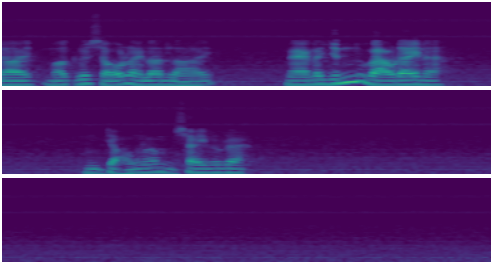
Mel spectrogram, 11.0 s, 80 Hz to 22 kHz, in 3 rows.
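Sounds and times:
faint hiss: 0.0 - 11.0
low electrical hum: 0.0 - 11.0
thin high whine: 0.0 - 11.0.

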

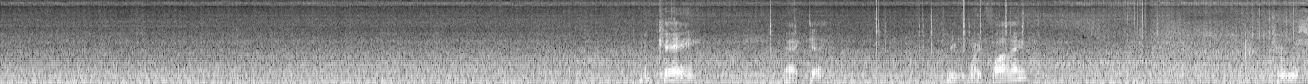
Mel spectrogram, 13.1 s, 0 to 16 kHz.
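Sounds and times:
steady mechanical hum: 0.0 - 13.0.

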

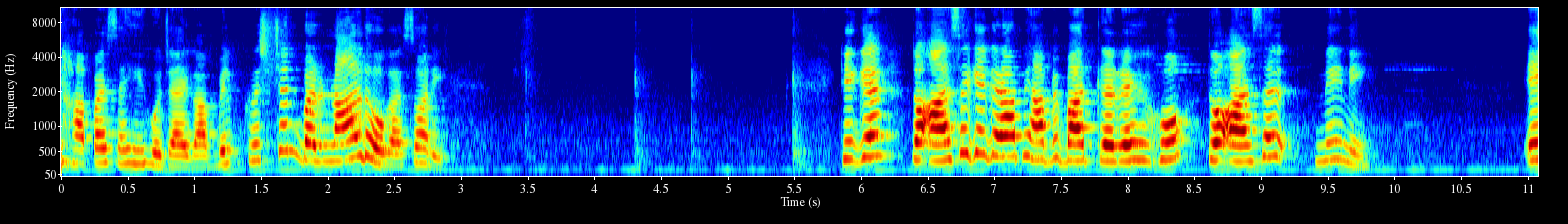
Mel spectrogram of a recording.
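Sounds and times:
woman speaking: 0.0 - 3.0, 5.8 - 9.9
faint taps on touch screen: 4.2 - 5.7.

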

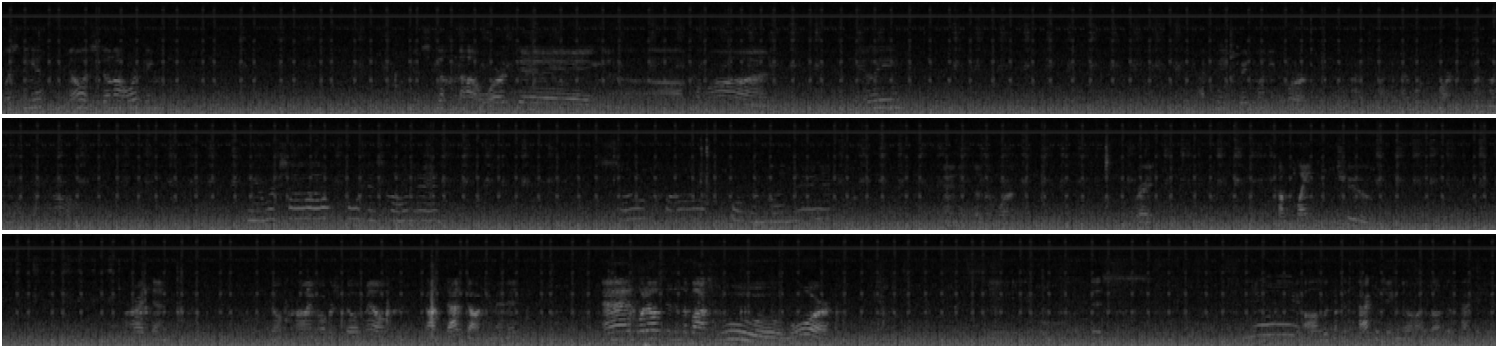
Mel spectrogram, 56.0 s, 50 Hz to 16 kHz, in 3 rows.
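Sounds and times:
clockwork toy ticking: 0.0 - 56.0.

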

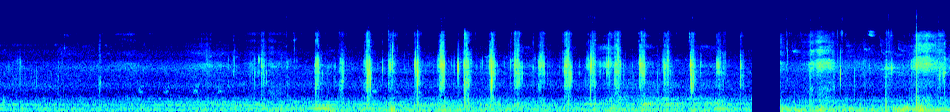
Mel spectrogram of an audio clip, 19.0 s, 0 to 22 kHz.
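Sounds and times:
footsteps crunching on gravel: 4.6 - 15.0, 16.6 - 19.0.

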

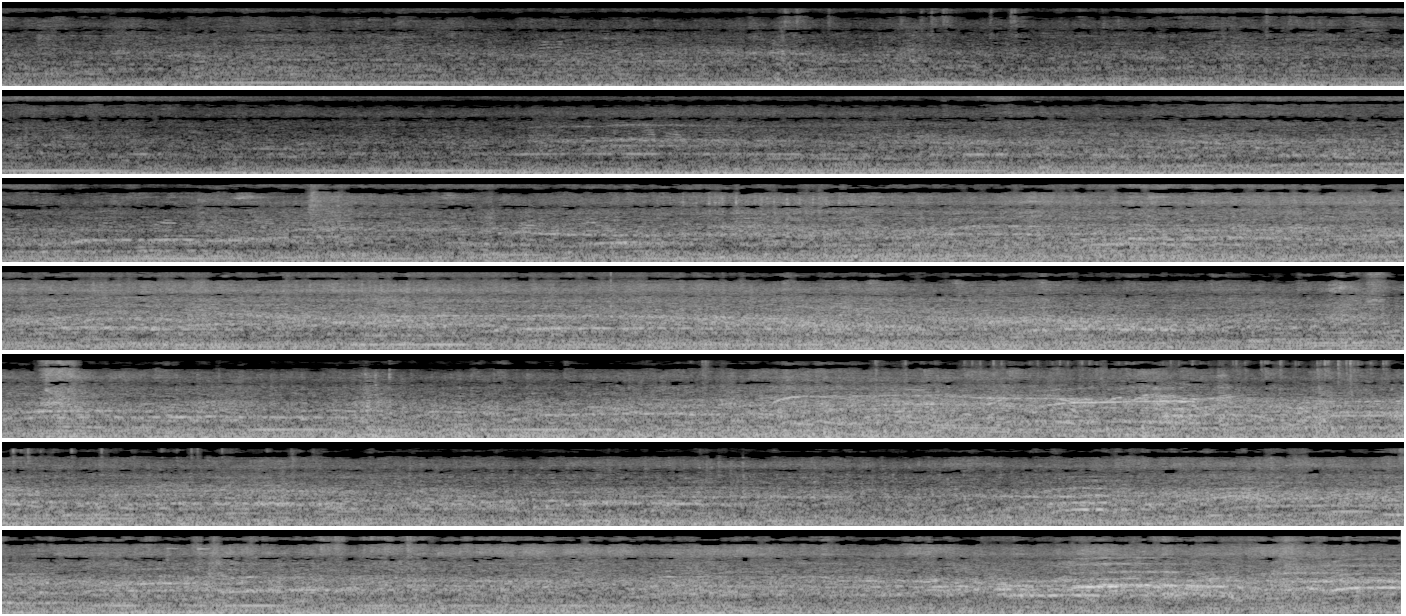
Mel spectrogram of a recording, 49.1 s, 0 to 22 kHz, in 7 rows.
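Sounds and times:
ride car rumbling on track: 0.0 - 49.0.

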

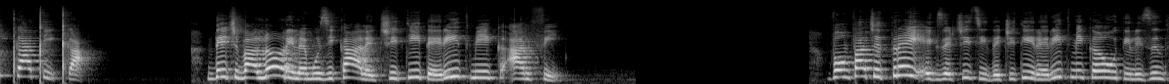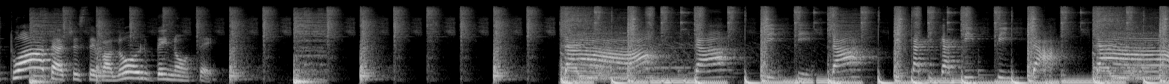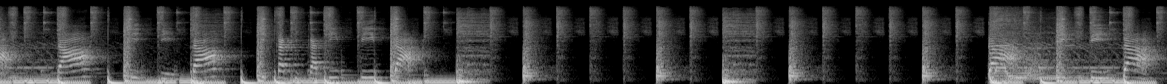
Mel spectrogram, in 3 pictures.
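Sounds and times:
drum kit playing an even beat: 12.0 - 35.0
kick drum hit: 33.3 - 34.0.

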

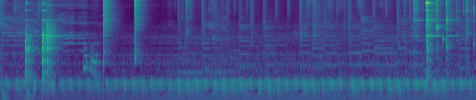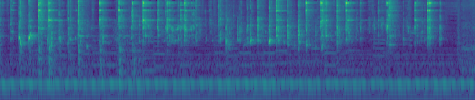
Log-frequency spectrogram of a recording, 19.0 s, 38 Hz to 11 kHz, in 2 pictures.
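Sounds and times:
spoon clinking against ceramic bowl: 0.5 - 1.2, 8.1 - 18.4.

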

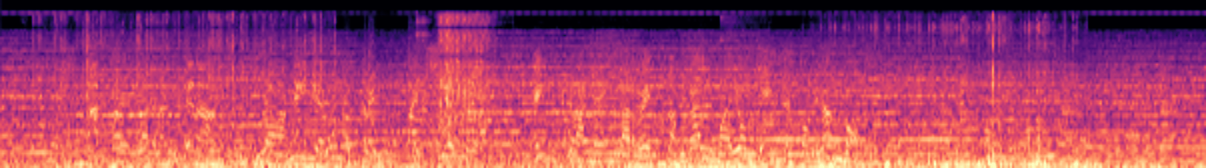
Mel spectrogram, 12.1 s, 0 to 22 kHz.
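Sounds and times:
horse hooves clip-clopping: 0.0 - 5.1, 7.1 - 11.8
music: 0.0 - 12.0.

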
